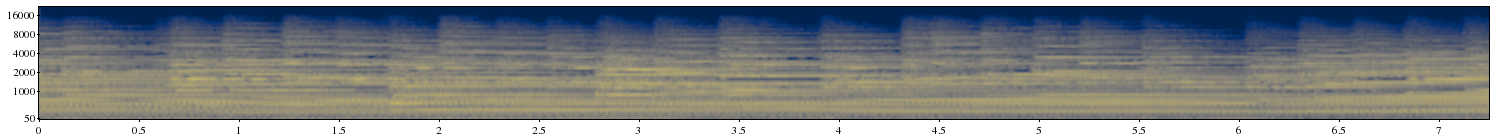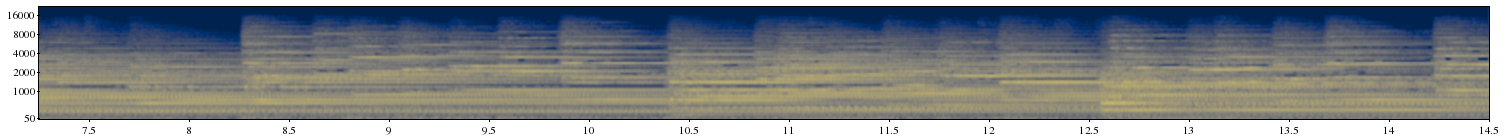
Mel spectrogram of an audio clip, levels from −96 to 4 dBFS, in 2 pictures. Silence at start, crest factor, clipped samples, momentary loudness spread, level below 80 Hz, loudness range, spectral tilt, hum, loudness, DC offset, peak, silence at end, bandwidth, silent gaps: 0 s; 14 dB; under 0.1%; 5 LU; -48 dBFS; 3 LU; -2.5 dB/octave; none; -20 LUFS; under 0.1%; -6 dBFS; 0 s; 13.5 kHz; none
